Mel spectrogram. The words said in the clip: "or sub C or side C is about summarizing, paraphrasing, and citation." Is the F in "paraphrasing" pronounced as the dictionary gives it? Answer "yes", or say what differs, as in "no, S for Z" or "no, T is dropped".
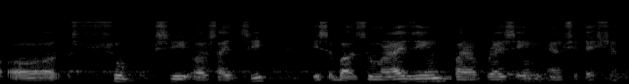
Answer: no, P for F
